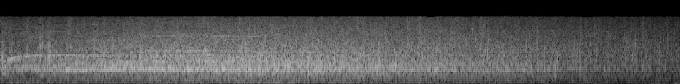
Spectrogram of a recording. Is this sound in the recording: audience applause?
yes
